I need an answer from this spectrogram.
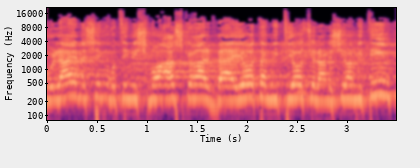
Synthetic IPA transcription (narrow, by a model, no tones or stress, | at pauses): ulajanaʃimʁot͡simliʃmo̞aʃkaʁaːlbeajot̪amit̪ijo̞tʃe̞lanaʃimamit̪iim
